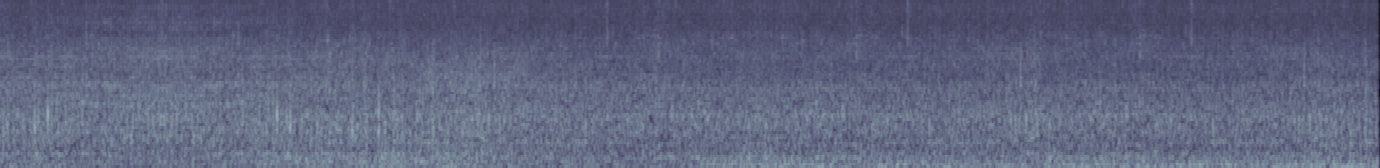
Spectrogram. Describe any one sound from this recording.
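Tyres crunch over a rough gravel road.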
